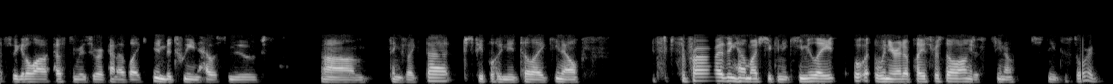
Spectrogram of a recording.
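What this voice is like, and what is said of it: Canadian accent. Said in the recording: “Originally from Canada ... the accent of Canadian versus American ... It was a boot. You said it was a boot.”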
